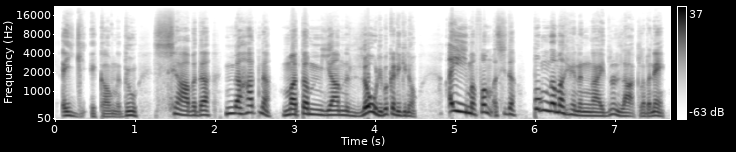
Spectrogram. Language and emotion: Manipuri, angry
